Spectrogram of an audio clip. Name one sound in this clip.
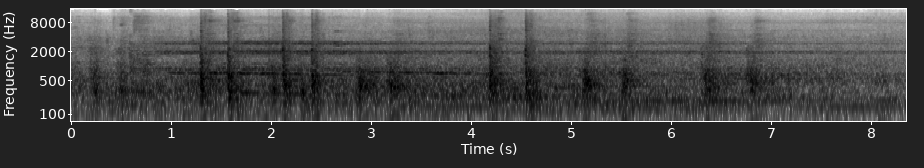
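Train brakes squeal with a high, steady whine as the train slows.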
